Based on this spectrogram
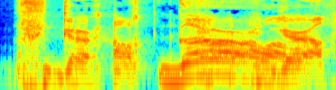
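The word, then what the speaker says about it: Jørrel: So when I was in Norway this past year, I met somebody, and her name was Girl, and it's spelled J with an O and a slash to the O, RREL. Girl.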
